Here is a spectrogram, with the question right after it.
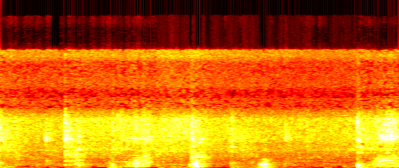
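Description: Sisig sautéing in a hot pan, a close continuous sizzle broken by several stirring scrapes and clatters, with a brief voice exclaiming once.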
